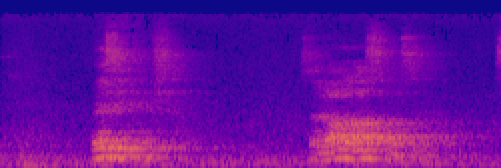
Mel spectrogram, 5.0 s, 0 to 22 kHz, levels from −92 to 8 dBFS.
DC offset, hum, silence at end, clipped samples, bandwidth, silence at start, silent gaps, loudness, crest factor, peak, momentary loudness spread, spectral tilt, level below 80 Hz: under 0.1%; none; 0 s; under 0.1%; 16 kHz; 0 s; none; -36 LUFS; 20 dB; -20 dBFS; 23 LU; -5 dB/octave; -60 dBFS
